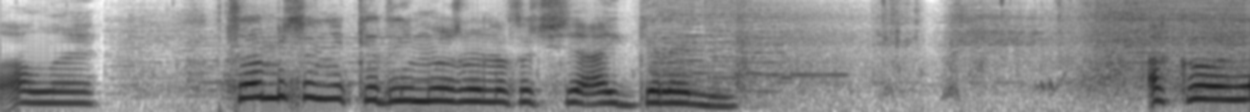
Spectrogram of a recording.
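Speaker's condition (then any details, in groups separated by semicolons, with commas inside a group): No condition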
